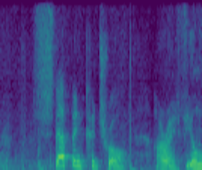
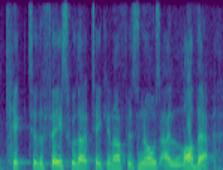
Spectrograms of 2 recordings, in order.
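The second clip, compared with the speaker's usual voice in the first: usual speaking voice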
